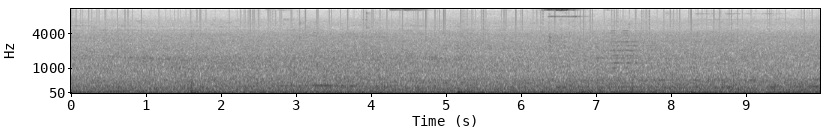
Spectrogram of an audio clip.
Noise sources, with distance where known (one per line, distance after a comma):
engine of unclear size, near
car horn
